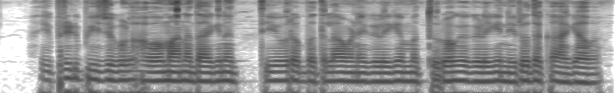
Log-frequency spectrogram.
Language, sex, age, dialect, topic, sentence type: Kannada, male, 18-24, Dharwad Kannada, agriculture, statement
